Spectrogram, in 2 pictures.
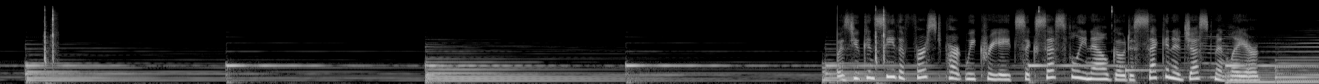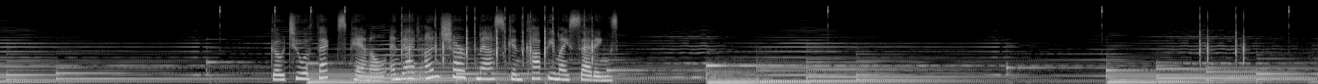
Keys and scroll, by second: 8.8 space, 17.3-18.9 typing, 25.2 KP_2, 25.5 KP_5.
